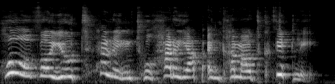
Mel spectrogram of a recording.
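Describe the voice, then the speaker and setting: A woman voicing a cruel, imperious female witch leader who snaps her commands loudly. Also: extremely high pitch, expressive, normal speed, pitched above the performer's own voice. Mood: suspicious. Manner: snapping, commanding, loud.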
